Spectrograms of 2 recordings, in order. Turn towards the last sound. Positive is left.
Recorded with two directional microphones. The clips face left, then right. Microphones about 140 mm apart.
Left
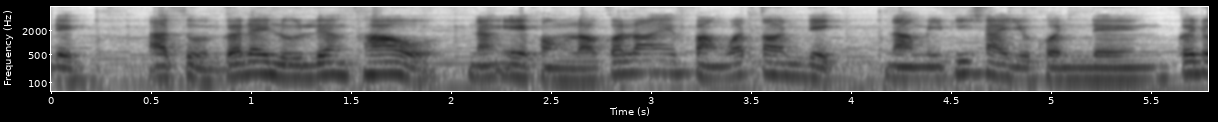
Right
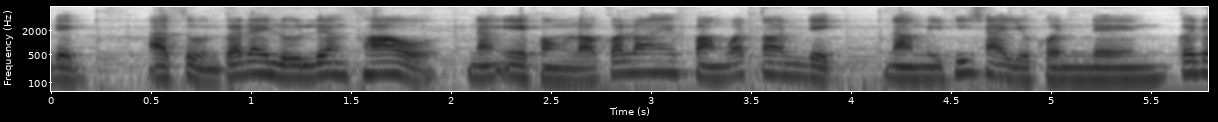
turn(degrees=-30)  # may be behind; listen again after turning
